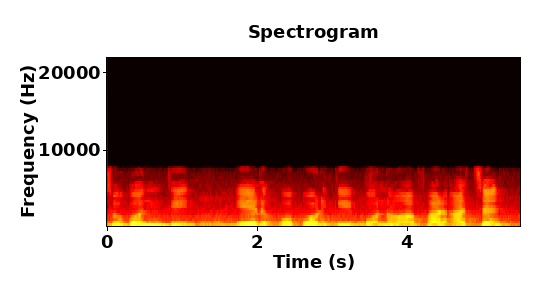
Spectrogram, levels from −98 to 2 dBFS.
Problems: background conversations at intervals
